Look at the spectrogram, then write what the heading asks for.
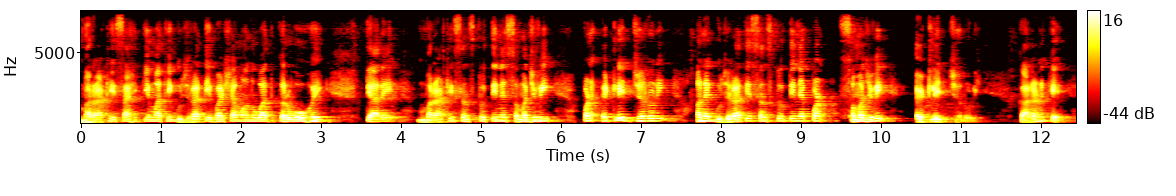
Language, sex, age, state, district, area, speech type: Gujarati, male, 45-60, Gujarat, Amreli, urban, spontaneous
